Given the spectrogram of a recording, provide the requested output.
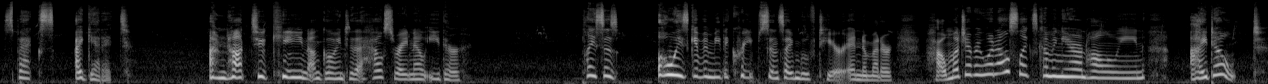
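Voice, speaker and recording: A woman's voice: high-pitched, animated, normal speed. An actress playing an anxious, sweary young woman haunted by a ghost, exasperated and conversational in an audio roleplay. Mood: exasperated, pleading.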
